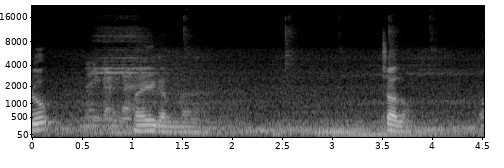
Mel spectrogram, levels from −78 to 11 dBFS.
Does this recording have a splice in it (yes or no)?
no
